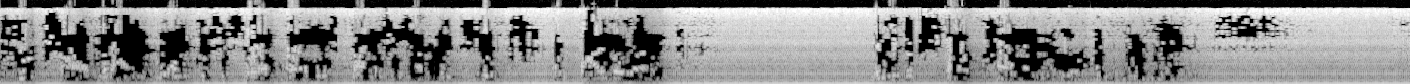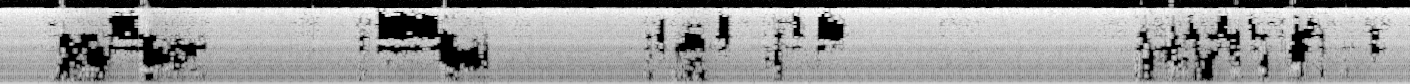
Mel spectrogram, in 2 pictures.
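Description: Loud electrical mains hum with hiss on the recording, a steady buzz with many evenly spaced overtones that swamps the sound. A man's voice comes through it faintly, mostly in the first few seconds.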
